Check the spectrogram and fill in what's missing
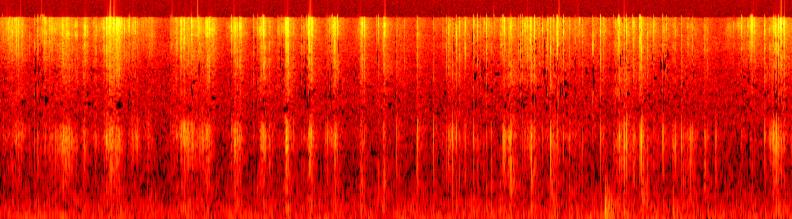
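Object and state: Metal chain necklace.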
